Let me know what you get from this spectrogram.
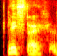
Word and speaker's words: Khlysty: So one of the mystical groups that I was pretty much unaware of, except for that vague thing I was talking about, it's spelled K-H-L-Y-S-T-Y. Kliste is what they call them.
